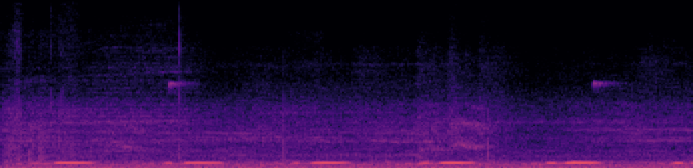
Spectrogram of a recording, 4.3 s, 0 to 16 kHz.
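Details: Brazilian ruddy ground dove, or rolinha-roxa, singing a regular series of soft coos, each a quick grace note before a held mid-low tone, about every 0.8 seconds amid background rumble and occasional faint ticks.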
